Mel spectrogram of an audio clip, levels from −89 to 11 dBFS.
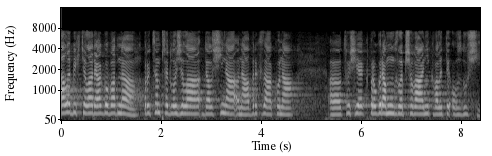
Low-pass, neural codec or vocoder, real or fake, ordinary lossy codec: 7.2 kHz; none; real; MP3, 64 kbps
